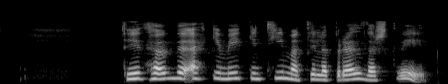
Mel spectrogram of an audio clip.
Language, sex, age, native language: Icelandic, female, 60-69, Icelandic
